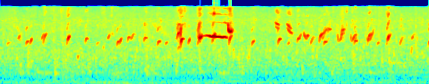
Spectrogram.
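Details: Goldfinch singing, meant as a model for training goldfinches: rapid high chirps run steadily, broken midway by a loud, clear whistled note, then resume as quick twittering.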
